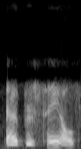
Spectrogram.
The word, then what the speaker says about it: Versailles: And they talked their way onto a steamboat, the Versailles, Versailles, as it is pronounced in Kentucky, and they to spend a night and a day pretending to be free people on that steamboat until they landed in Cincinnati.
